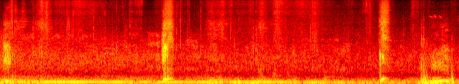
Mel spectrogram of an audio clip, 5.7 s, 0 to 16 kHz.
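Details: Golden retriever, almost 13 years old, rolling on his Kong toy as a favourite pastime; low, steady groaning hum runs through most of the clip, broken by sharp clattering knocks from the toy and brief whimper-like rises.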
